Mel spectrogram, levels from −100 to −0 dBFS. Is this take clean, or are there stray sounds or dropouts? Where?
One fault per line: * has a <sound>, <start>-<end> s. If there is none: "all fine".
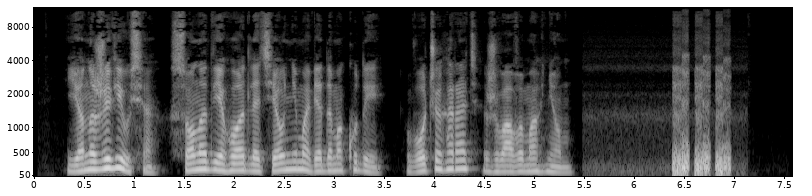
* has a laugh, 6.4-7.0 s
